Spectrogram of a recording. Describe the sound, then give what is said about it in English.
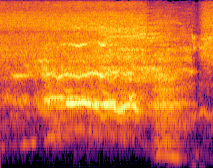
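A voice imitates being out of breath after climbing stairs: a long, strained, wheezy gasp, followed by a shorter, lower breathy rasp. “so that I can hyperventilate when I get to the top of the stairs”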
